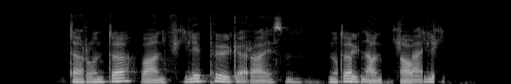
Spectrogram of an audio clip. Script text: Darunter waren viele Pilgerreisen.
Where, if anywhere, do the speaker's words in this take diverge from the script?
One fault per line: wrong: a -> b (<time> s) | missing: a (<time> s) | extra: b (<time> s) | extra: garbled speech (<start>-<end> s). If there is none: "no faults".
extra: garbled speech (3.3-4.4 s)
